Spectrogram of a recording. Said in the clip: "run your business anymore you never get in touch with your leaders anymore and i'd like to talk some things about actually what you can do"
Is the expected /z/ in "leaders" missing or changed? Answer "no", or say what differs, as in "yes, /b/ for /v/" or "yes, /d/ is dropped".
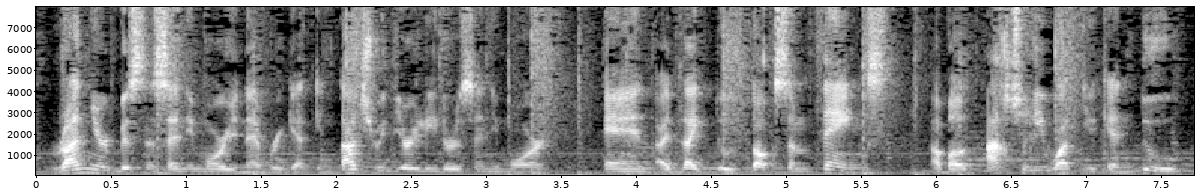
yes, /s/ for /z/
